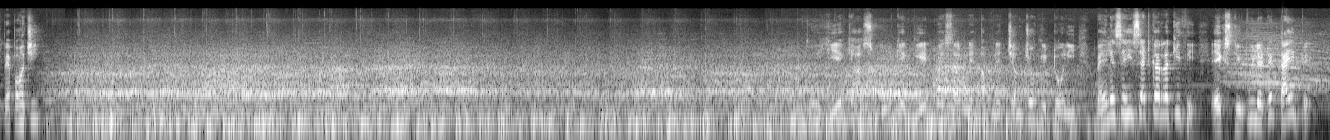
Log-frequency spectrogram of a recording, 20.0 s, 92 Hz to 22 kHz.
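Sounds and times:
speech: 0.0 - 0.8, 15.1 - 19.8
large crowd at a school gate cheering hip hip hurray: 0.6 - 16.4, 18.3 - 19.9
sharp clapping: 1.2 - 14.7.

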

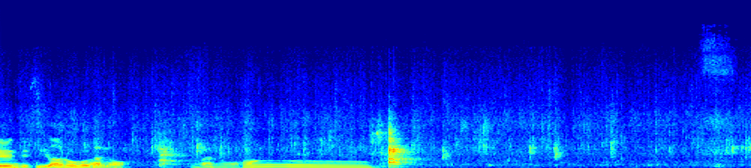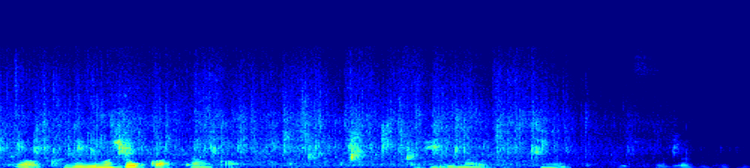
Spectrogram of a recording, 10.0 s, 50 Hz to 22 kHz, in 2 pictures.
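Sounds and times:
couple of people chatting casually: 0.0 - 2.6, 5.1 - 6.6, 7.8 - 8.8
speech: 0.0 - 2.8, 5.1 - 6.7, 7.9 - 8.8
water flowing and rushing outdoors: 0.0 - 9.7.

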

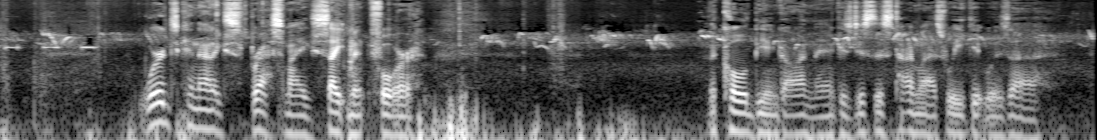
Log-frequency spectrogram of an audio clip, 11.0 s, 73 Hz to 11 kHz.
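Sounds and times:
shuffling footsteps: 0.0 - 5.8
birds singing and chirping at dawn: 0.0 - 10.9
speech: 1.5 - 4.8, 7.1 - 10.6.

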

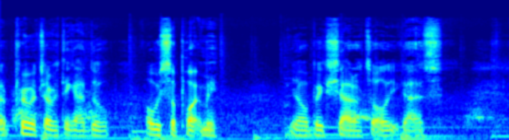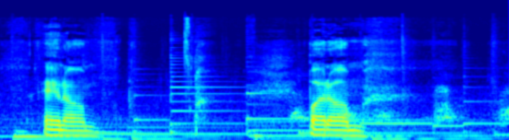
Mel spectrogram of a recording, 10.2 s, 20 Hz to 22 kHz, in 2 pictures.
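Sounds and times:
speech: 0.0 - 4.5, 5.2 - 6.2, 8.2 - 9.0
female dog whining and yelping: 9.4 - 10.1.

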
